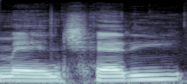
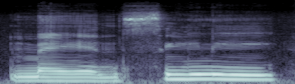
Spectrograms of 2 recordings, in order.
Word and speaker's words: Mancini: I said Manchetti, I think, in a previous video, and it's Mancini.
